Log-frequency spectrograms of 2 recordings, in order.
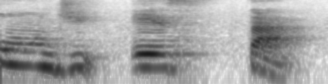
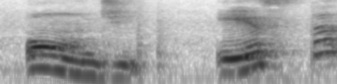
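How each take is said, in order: First: "está" slowly, stressed on final "tá", falling; stress on last syllable. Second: "esta" slowly, stressed on "es", rising; stress on first syllable. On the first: Teacher offers pupils second option, stress on last syllable. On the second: Teacher offers pupils first option, stress on first syllable. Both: Shown as a demonstration. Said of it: "observando aí o acento".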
